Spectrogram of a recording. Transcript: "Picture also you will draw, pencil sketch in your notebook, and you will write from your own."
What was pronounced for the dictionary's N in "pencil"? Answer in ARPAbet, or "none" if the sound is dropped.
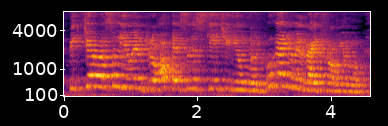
none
